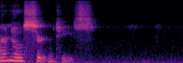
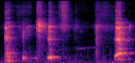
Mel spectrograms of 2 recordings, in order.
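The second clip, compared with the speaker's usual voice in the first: laughing; 12 semitones higher, 7 dB louder, slower than usual. Real, not acted. Laughing mid-story.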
